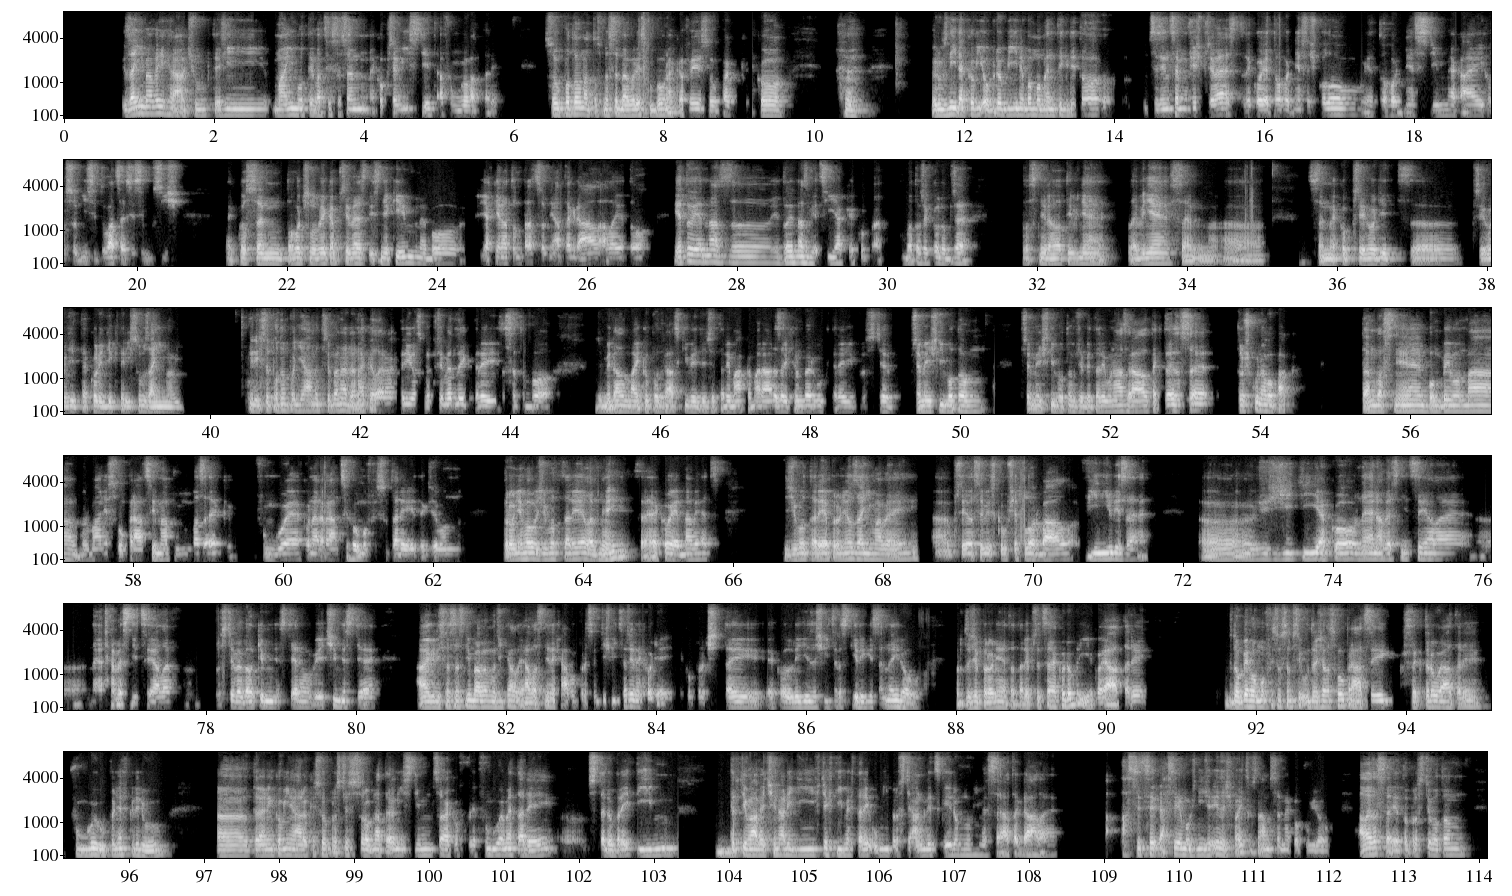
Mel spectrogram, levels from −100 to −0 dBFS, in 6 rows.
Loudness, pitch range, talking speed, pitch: -21 LUFS, 110-175 Hz, 170 wpm, 115 Hz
